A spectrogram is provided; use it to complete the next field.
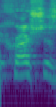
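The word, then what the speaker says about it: Krush: do also in theory irena crush's name is pronounced crush but we're not gonna we're gonna pronounce it wrong because that's better let's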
